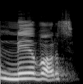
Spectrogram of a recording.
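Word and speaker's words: neighbours: माय नेबर्स क्या पढ़ेंगे नेबर्स एन ई आई जी एच बी जी H silent रहता है कैसे पढ़ेंगे नेवर देखिए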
